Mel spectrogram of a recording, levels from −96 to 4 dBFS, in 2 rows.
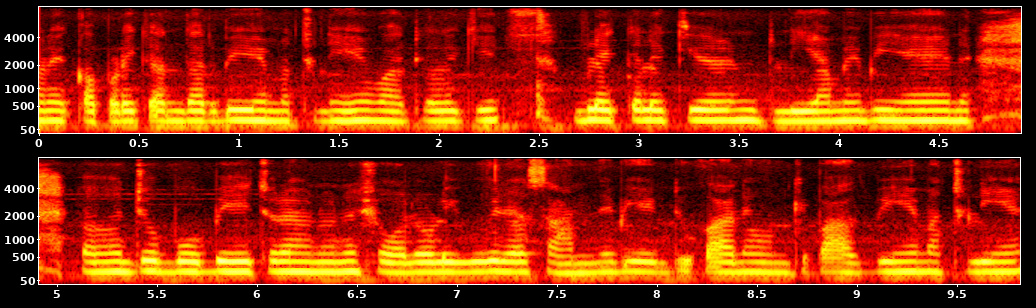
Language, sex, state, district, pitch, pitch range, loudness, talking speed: Kumaoni, female, Uttarakhand, Tehri Garhwal, 200 Hz, 195-205 Hz, -17 LUFS, 245 wpm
